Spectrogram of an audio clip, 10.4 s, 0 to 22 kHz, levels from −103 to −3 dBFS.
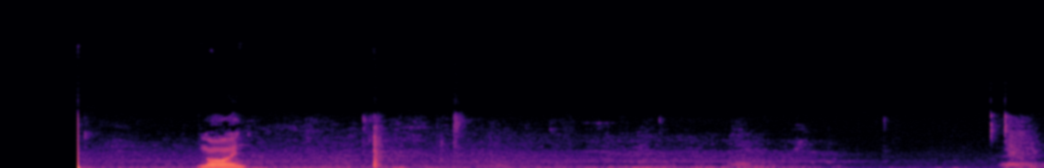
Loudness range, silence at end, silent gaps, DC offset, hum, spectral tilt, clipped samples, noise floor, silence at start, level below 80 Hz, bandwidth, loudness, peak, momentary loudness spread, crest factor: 21 LU; 0.1 s; none; under 0.1%; none; -5.5 dB/octave; under 0.1%; -77 dBFS; 0.75 s; -68 dBFS; 7.4 kHz; -37 LUFS; -16 dBFS; 29 LU; 28 dB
